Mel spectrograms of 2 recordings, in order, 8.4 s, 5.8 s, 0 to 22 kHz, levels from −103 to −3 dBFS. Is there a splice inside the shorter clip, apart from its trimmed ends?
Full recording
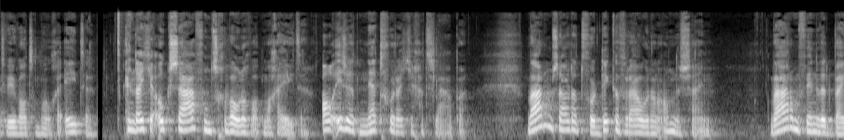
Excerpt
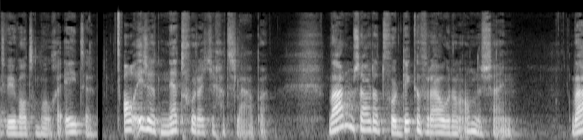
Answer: yes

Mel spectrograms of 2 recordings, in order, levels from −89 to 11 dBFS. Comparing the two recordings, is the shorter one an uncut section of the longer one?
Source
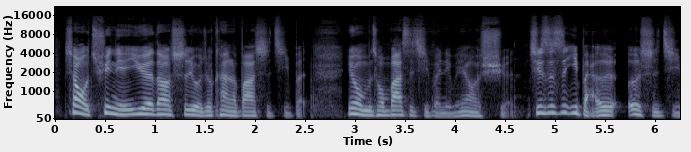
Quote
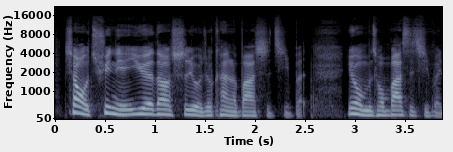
yes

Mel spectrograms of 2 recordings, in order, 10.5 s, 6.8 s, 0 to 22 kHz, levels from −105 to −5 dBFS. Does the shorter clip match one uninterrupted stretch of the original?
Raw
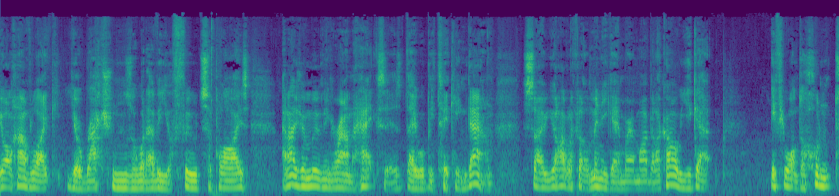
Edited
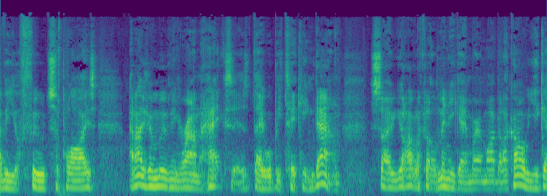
yes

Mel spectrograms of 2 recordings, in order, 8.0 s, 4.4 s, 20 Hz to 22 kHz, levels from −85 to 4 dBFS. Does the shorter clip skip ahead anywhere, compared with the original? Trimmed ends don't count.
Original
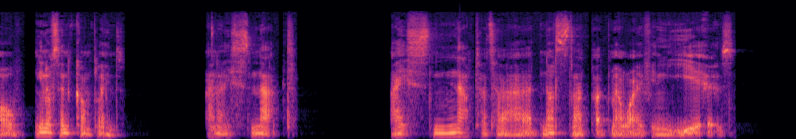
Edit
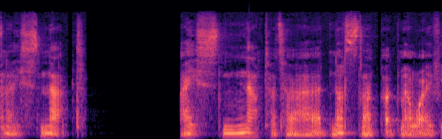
no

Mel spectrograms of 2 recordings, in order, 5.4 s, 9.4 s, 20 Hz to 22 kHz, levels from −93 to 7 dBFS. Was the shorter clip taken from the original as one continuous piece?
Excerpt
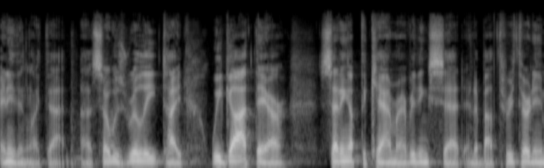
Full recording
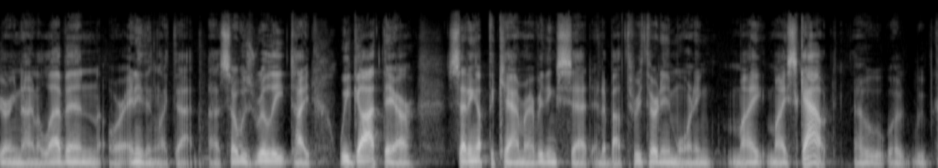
yes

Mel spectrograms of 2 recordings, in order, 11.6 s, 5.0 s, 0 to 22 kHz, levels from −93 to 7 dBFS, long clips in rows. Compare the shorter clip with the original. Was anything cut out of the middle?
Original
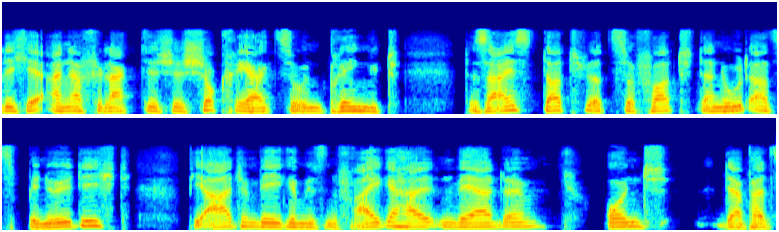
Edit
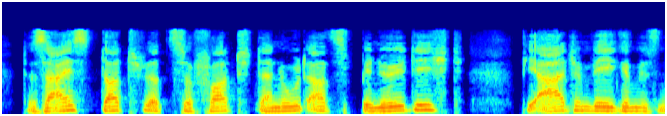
no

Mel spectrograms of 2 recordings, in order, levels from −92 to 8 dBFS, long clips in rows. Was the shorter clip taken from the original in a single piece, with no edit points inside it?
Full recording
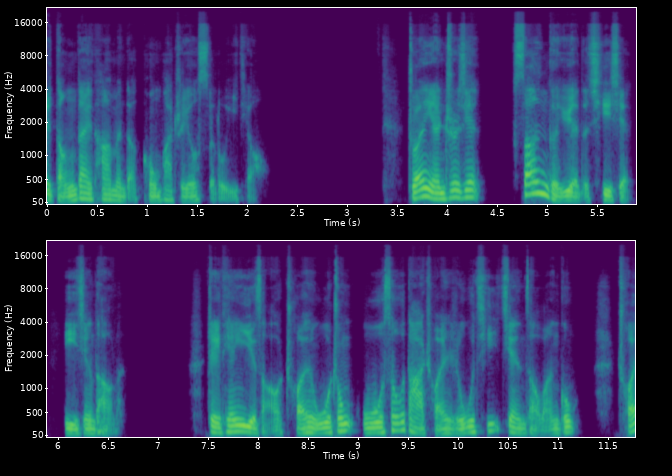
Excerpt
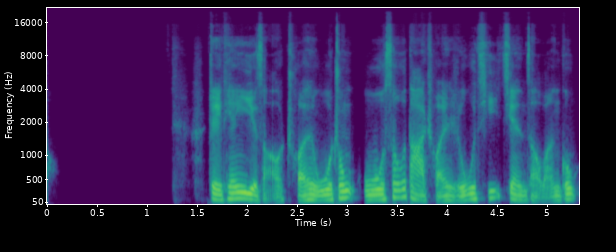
no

